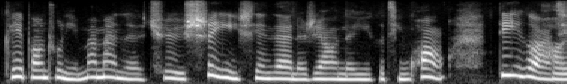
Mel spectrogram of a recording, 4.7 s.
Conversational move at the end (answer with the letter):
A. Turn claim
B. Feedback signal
B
